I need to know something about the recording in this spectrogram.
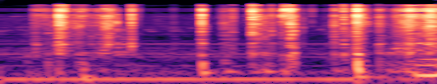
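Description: Frozen ice-cream bars in plastic wrappers crinkling and crackling as a hand moves them about in a portable fridge-freezer, a quick run of sharp little clicks over a steady low hum.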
